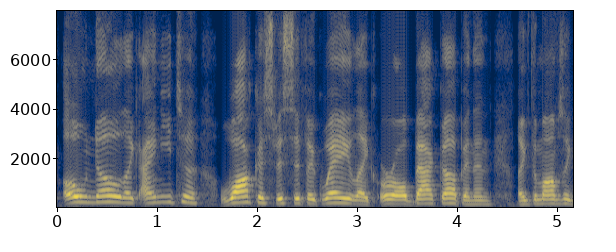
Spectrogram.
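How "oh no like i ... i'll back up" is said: a hint of a fretting kid, higher and louder; mock worried kid. Ranter mocks a kid needing to walk a specific way, mock worried. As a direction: lightly imitate a fussing child, pitched up.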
